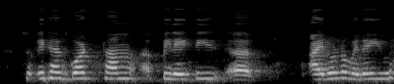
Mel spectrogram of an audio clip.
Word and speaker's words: Pilates: This is pronounced as Pilates.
